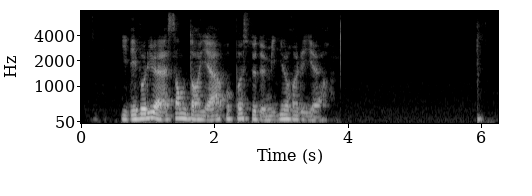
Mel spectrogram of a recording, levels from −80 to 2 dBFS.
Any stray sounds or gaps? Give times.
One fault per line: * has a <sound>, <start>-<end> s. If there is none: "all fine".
all fine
